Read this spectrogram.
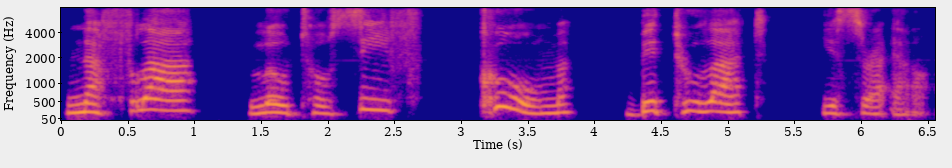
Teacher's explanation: the first part of the sentence has three stressed syllables the second part of the sentence has only two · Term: lamentations meter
